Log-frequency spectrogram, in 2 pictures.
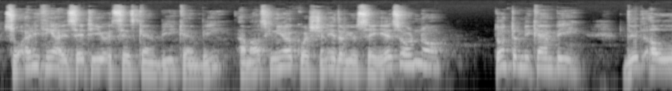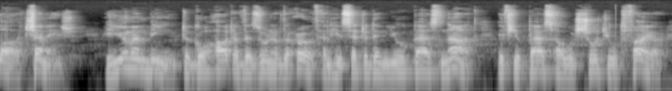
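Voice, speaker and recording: A man's voice: fairly high pitch, fairly quick, dark tone. A man whose first language is Arabic hosts a heated debate, mocking and pressing a caller with repeated questions. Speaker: debate show host. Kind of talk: heated live debate call.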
